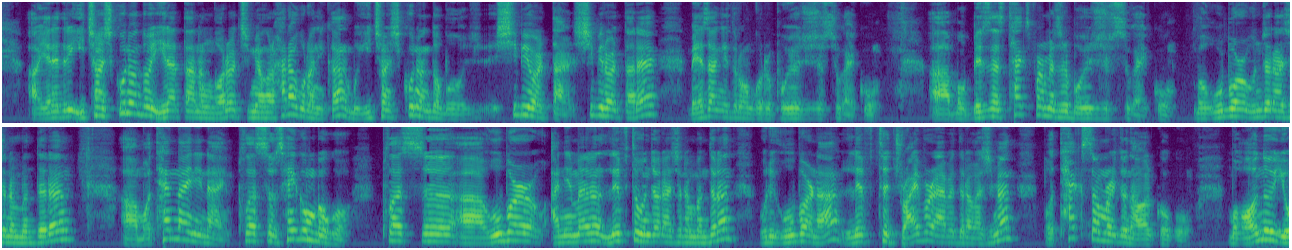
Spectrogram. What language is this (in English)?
Korean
